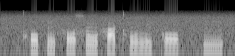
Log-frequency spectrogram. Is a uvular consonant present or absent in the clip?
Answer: absent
